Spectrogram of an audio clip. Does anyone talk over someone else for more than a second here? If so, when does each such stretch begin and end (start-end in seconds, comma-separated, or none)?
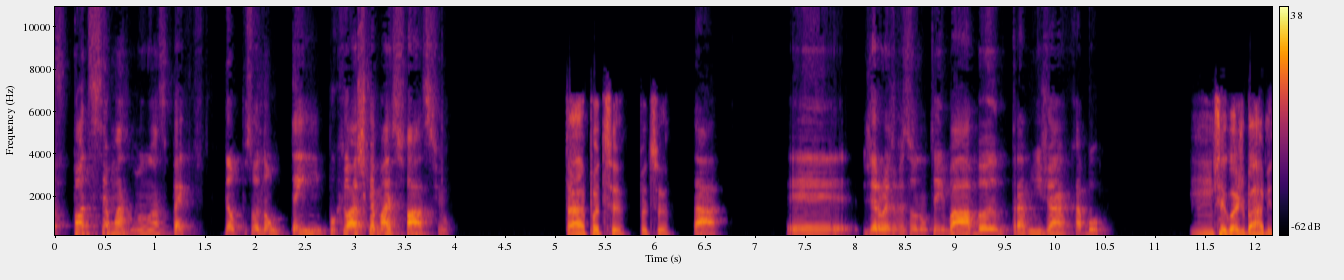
none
